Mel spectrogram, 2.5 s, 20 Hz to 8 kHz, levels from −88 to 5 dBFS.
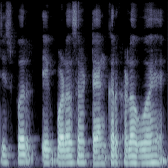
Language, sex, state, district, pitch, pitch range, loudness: Hindi, male, Uttar Pradesh, Shamli, 120 Hz, 120-125 Hz, -18 LUFS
